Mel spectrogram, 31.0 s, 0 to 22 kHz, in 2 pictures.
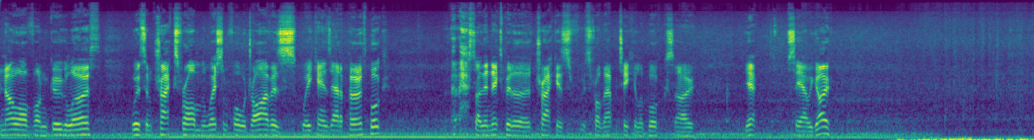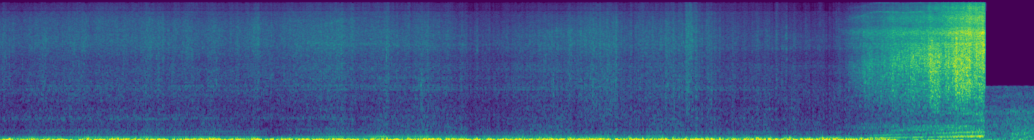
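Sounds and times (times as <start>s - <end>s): vehicle engine and tyres rumbling: 0.0s - 31.0s.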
